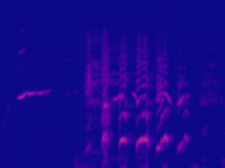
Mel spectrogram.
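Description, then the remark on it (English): A person gives a brief, steady high-pitched whistle imitating a boiling kettle, then breaks into several rhythmic bursts of loud laughter. “Am I supposed to be the kettle?”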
